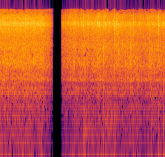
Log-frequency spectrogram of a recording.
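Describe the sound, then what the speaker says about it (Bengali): Ginger paste frying in hot oil in a home kitchen pan: a steady bright sizzle, close and loud, broken by one brief silent gap before the hissing resumes. "এবার আদাটাকে তেলের মধ্যে একটু ভেজে নেব।"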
